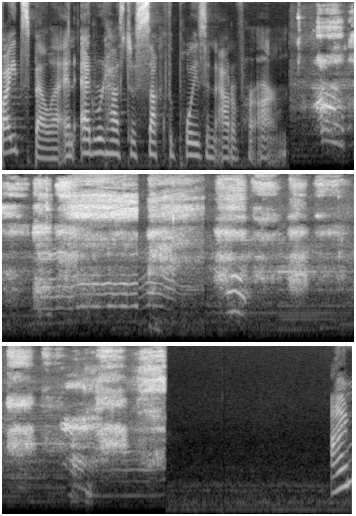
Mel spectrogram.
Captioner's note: loud groaning and grunting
